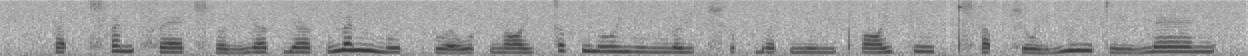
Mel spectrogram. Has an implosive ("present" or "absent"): absent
